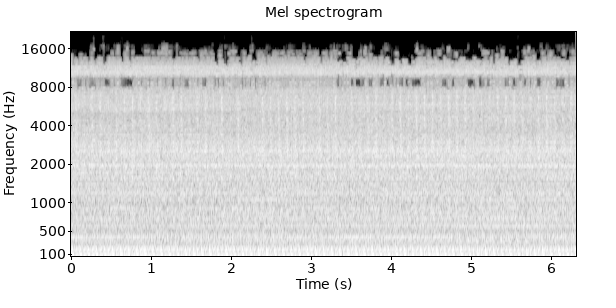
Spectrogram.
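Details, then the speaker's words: Toyota 1UR-FE V8 at idle: steady hum with a faint regular internal knock about twice a second, growing more distinct as the oil gets thinner. "Стук еще сильнее. Ну еще отчетливее. То есть чем жиже масло, тем отчетливее стук."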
